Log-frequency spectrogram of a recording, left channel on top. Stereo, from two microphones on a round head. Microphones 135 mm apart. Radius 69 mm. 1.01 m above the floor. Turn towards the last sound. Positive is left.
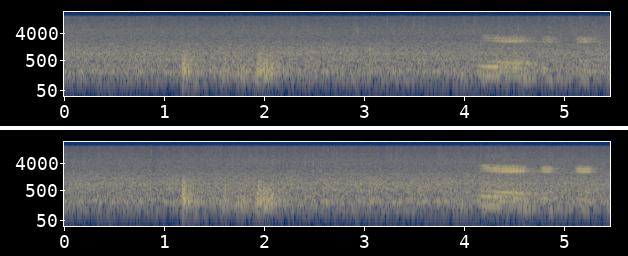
turn(degrees=-60)  # may be behind; listen again after turning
